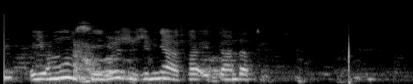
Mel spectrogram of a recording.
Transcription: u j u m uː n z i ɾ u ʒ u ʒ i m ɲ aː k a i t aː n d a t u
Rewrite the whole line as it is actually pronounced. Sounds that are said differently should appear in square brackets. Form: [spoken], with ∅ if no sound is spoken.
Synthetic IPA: u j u m uː n [s] i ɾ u ʒ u ʒ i m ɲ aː k a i t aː n d a t u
